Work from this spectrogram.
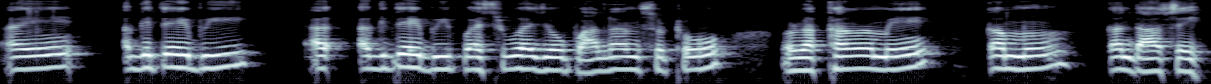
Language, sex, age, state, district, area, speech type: Sindhi, female, 60+, Gujarat, Surat, urban, spontaneous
